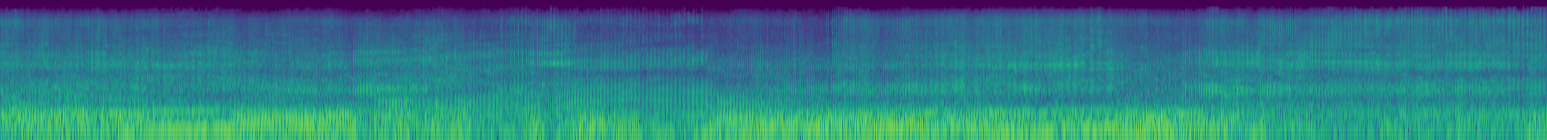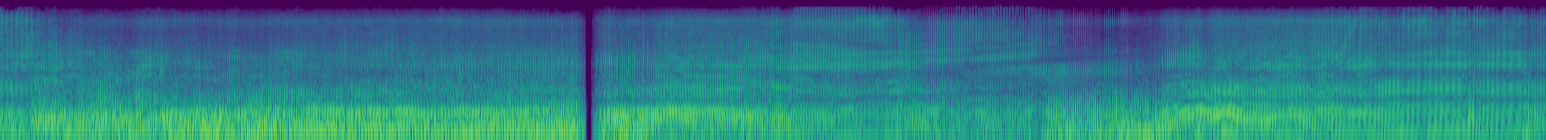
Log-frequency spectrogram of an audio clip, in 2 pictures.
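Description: Off-road motocross bikes racing on a dirt track, several engines revving up and down as riders accelerate and shift past. The sound cuts out for an instant about two-thirds of the way through.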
